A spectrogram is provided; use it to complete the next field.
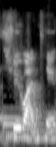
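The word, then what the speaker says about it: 曲婉婷: is wanting and uh last name is qu in chinese is pronounced as chuwan ting that's my full name and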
